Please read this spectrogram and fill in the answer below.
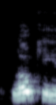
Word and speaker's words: Loki: the O and O Loki is it's a long o so it's Dr hokei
